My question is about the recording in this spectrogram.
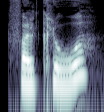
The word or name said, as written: folklore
